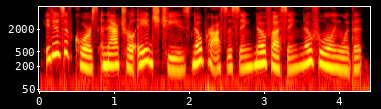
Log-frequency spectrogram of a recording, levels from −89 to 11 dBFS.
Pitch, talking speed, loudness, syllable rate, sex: 220 Hz, 215 wpm, -17 LUFS, 6.1 syllables/s, female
